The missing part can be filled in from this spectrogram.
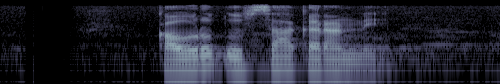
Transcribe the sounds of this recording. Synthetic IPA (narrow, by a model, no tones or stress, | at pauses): kɐwɾut̪ut̪saɦɐkɐɾɐnːḛ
